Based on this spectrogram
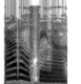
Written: adolfina

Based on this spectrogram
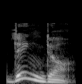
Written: dingdong

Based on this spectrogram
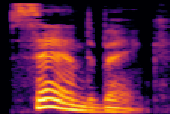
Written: sandbank

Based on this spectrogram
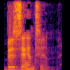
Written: byzantine

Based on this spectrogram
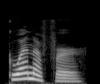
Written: gwenifer

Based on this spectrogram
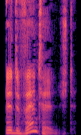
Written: advantaged

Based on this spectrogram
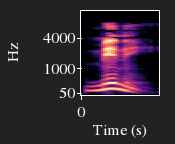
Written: mini

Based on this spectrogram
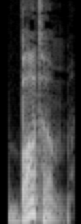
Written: bottom

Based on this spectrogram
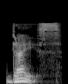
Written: dice

